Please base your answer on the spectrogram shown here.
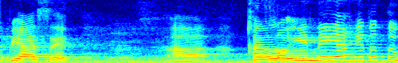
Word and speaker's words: Piaget: Piaget itu dibacanya Piase.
